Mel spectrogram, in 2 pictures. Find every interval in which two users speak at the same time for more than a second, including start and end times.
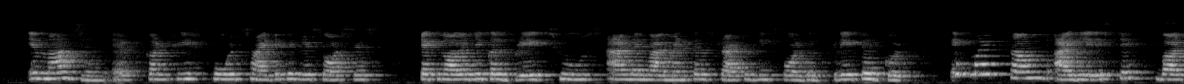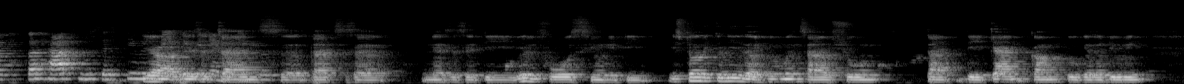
13.3-14.6

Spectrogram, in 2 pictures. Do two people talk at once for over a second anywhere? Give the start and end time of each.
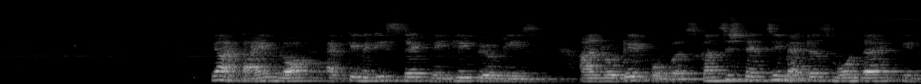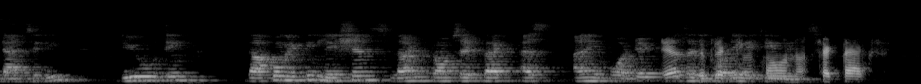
15.8-17.3

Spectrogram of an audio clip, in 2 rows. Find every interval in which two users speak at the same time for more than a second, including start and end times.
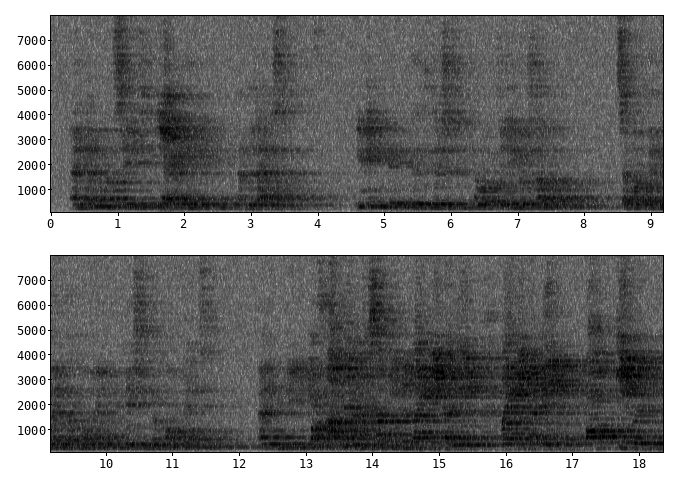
13.1-14.3

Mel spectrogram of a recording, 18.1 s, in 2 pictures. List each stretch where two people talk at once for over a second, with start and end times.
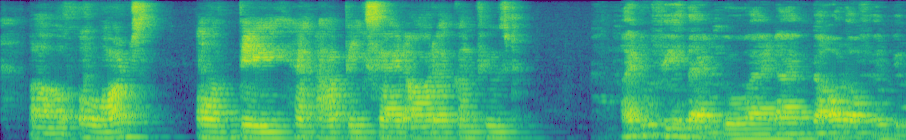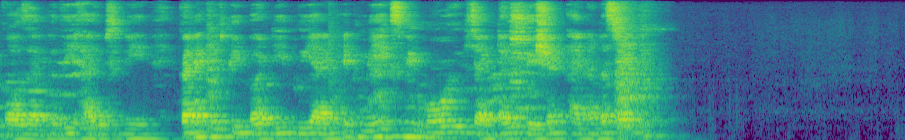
none

